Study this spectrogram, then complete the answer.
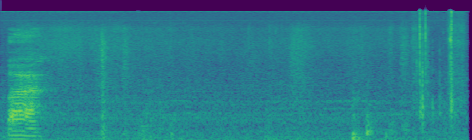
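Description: Clothing rustles and thumps as a man gets up.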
